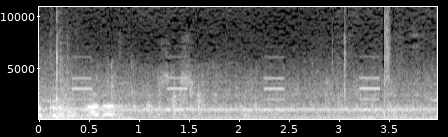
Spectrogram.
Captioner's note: machine beeping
